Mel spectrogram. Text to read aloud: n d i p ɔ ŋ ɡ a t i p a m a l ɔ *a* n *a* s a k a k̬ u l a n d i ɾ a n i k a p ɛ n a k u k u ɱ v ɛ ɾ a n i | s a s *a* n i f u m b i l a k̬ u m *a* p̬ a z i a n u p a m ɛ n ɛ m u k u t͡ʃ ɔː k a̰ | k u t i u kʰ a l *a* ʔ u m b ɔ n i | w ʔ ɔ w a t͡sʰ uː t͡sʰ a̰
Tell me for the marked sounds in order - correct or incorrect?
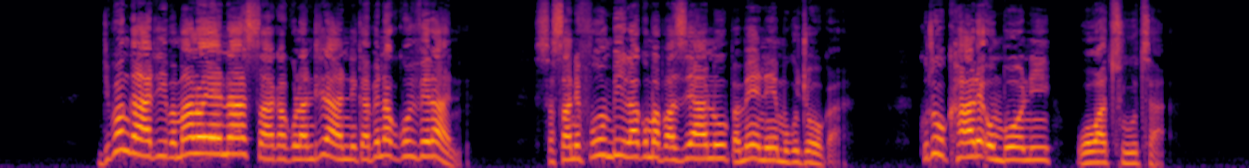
incorrect: ɛ, correct, correct, correct, incorrect: ɛ

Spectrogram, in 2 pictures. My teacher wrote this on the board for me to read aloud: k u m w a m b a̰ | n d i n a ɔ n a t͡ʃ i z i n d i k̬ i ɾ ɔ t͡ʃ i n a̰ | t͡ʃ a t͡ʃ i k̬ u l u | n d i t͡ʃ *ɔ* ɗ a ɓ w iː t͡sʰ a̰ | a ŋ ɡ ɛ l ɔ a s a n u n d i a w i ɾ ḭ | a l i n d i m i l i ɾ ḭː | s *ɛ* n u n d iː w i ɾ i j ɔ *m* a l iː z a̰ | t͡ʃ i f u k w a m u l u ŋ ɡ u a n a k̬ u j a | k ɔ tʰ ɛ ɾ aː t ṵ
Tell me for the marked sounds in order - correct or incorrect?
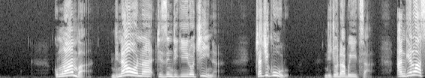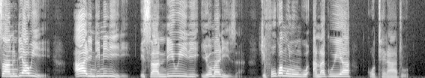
correct, incorrect: a, correct

